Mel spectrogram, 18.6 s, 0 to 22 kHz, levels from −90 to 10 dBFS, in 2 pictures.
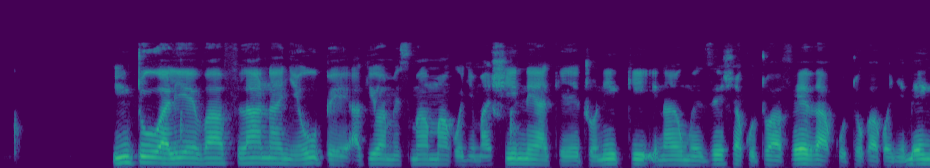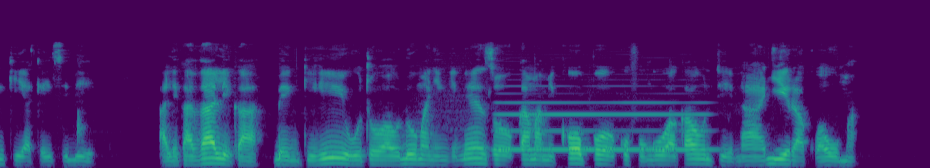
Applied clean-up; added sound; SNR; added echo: none; Wind instrument, woodwind instrument; 7 dB; none.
